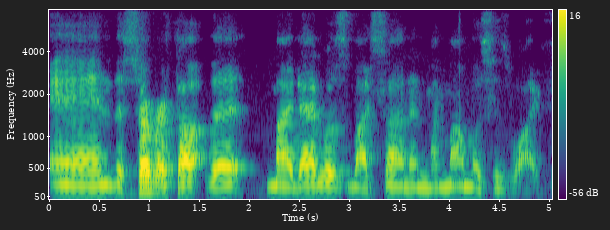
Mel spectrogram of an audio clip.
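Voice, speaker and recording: At a fairly slow pace, a man speaks at a medium pitch with ordinary pitch variation and big swings in loudness. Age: 50s. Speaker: streamer. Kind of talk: casual chat.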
